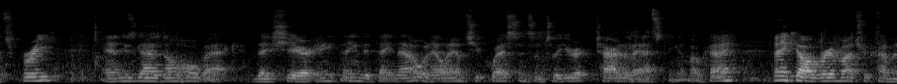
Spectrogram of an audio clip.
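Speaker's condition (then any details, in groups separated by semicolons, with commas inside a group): No condition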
